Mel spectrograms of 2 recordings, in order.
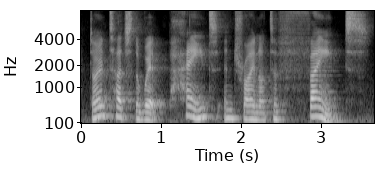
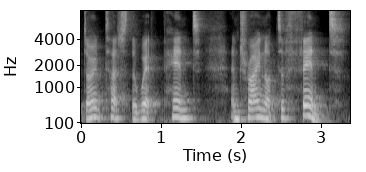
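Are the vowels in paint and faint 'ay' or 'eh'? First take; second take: ay; eh. First: Paint and faint have a long ay vowel. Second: Paint and faint have a short eh vowel. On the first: The speaker calls it right. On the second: The speaker calls it wrong.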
